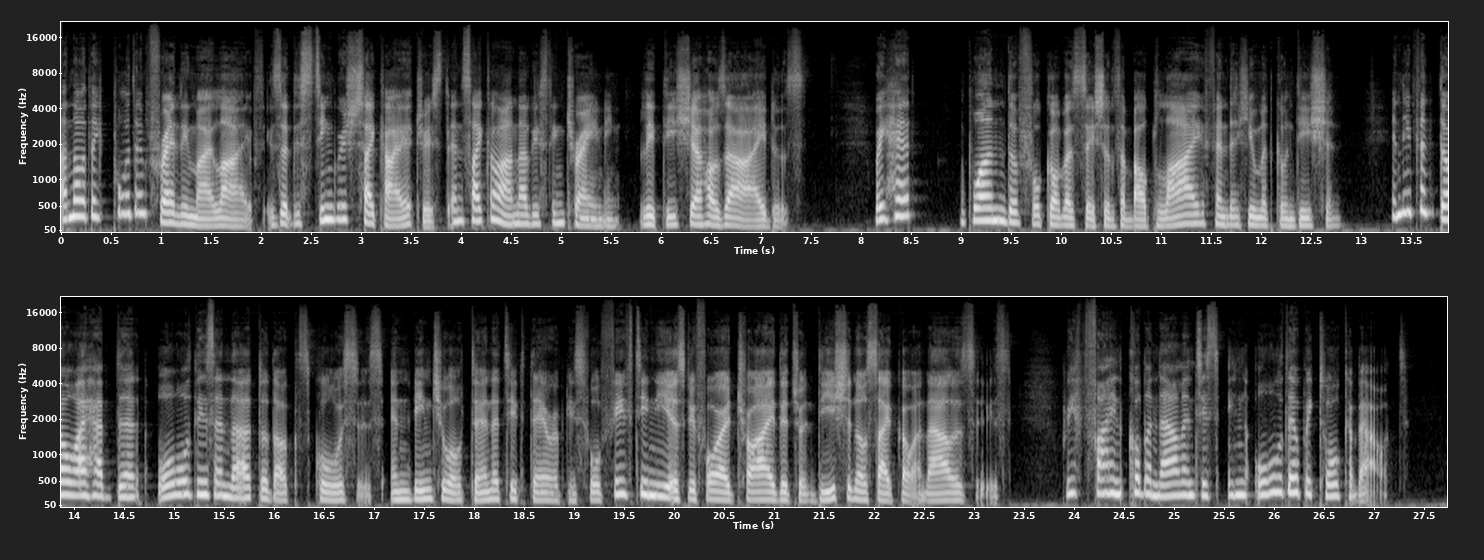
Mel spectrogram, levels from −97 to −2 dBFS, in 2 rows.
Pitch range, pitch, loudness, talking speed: 140-230 Hz, 165 Hz, -20 LUFS, 130 wpm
